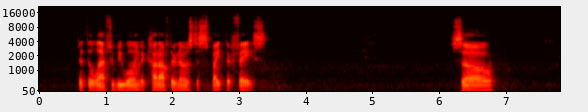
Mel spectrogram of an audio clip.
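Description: A man talks with animation, close to a microphone.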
